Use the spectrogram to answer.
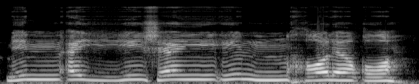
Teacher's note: من ای حمزے کو یا کے ساتھ ملا کر یا کو سختی کے ساتھ جمع کر پڑھیں گے، خا اور قاف دونوں کو موٹا پڑھیں گے، آخر میں ہاں ساکن ہے۔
